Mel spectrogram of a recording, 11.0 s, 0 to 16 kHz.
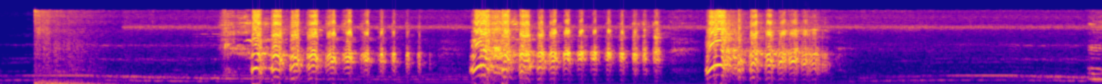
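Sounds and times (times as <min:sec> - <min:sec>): person cackling laughter: 0:02.2 - 0:08.4.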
